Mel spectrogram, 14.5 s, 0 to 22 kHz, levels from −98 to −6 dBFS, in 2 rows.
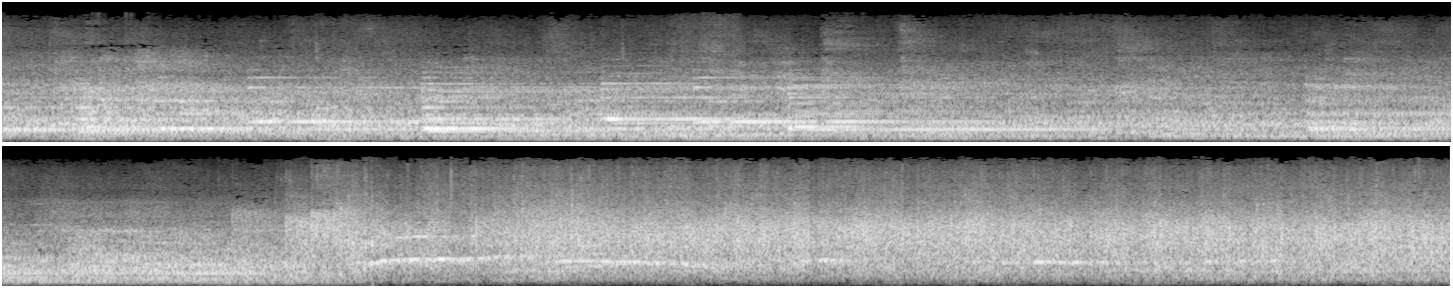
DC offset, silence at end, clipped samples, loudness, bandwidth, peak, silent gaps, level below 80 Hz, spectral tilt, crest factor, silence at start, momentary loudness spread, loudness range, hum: under 0.1%; 0 s; under 0.1%; -15 LUFS; 15 kHz; 0 dBFS; none; -62 dBFS; -4 dB/octave; 14 dB; 0 s; 6 LU; 5 LU; none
